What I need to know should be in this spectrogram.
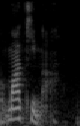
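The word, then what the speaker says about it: マキマ: 好，那我刚刚讲到 Makima，好，他的名字呢就是曾纪珍啊，哈，他的名字是片假名，好，片假名的发音是 Makima，没有汉字的。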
